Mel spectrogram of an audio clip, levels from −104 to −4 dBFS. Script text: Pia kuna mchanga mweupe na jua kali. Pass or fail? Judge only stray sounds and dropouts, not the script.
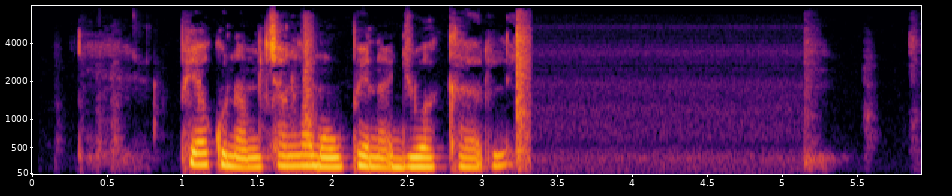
pass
